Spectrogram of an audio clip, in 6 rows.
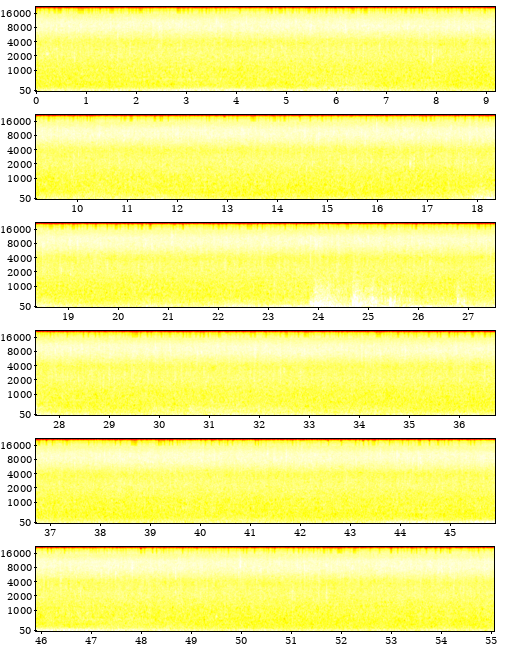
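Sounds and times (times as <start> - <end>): heavy rain falling: 0.0 - 55.0
thunder rumbling: 23.2 - 27.9.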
